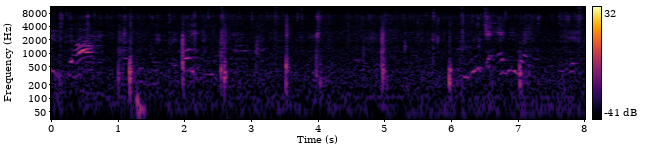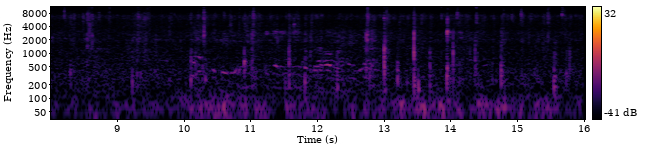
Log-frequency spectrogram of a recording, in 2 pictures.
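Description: Water dripping off a wet sandstone overhang and footsteps on a slippery wet flagstone path: scattered sharp taps at uneven intervals, with a low rumble in the second half.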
